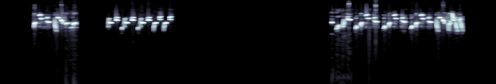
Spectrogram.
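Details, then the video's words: Goldfinch singing: three bursts of rapid, tinkling twittered notes, high and jumbled, the first two close together, then a pause of about two seconds before a longer, busier liquid phrase, in a quiet setting. "GOLDFINCH SINGING"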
